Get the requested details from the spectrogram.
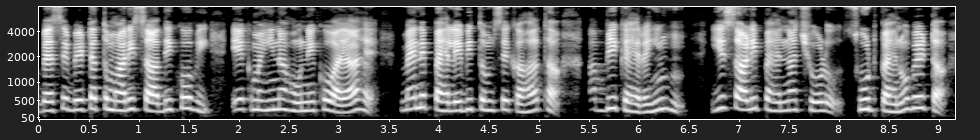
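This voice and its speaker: A woman voicing a kind, motherly mother-in-law who speaks gently. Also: a little high, normal speed, hardly any pauses, natural voice. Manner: warm, motherly.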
